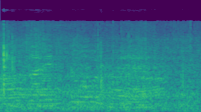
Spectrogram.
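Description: Faint voices talking in the background over an even outdoor noise, with a sharp click at the start and another about a second in.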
